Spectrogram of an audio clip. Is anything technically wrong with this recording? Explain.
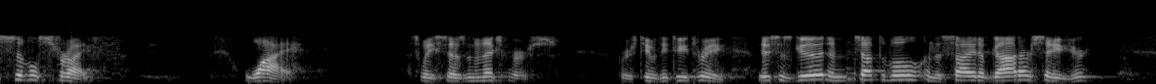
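Yes. The speech has passed through the iLBC codec and has three dropouts from lost iLBC frames.

The iLBC coding runs through the whole clip. Each block is coded on its own, and the rough, slightly synthetic texture fits the 13.33 kbps mode with 30 ms frames. The damage is plainly audible. The band is held to roughly 300 Hz to 3.7 kHz, so the voice sounds thin and telephone-like. On a spectrogram, energy stops sharply near 3.7 kHz and nothing shows below 300 Hz.

Lost iLBC frames occur at 1.08–1.21 s, 8.37–8.56 s and 10.08–10.15 s. The gaps last 120 ms, 180 ms and 60 ms, which points to about four, six and two frames missing. In each gap the decoder repeats the last pitch cycle mixed with noise, so you hear a held, buzzy vowel that fades over the longer gaps, most clearly in the longest gap. On a spectrogram each gap shows flat, smeared harmonics. 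The waveform shows a repeating cycle that shrinks in the longer gaps, and normal speech resumes almost immediately after each gap.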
